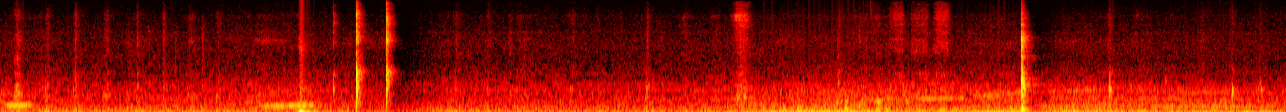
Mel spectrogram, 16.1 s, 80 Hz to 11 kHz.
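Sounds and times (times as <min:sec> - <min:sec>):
tractor engine rumble: 0:05.2 - 0:16.0.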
